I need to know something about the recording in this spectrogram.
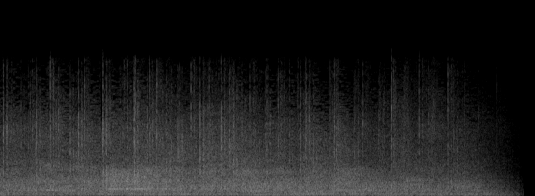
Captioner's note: applause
